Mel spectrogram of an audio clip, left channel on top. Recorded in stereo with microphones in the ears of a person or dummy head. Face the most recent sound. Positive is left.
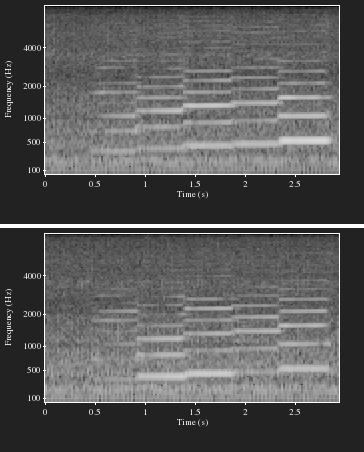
turn(degrees=75)  # may be behind; listen again after turning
